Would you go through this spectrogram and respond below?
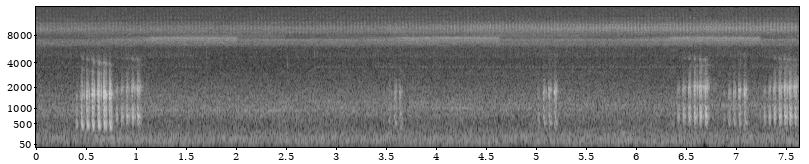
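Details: Black-spotted pond frog (Pelophylax nigromaculatus) in Korea gives short, creaky, pulsed croaks in irregular bursts: a mid-pitched, repeated advertisement call, usually given from the water with the two vocal sacs under the jaw inflated.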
